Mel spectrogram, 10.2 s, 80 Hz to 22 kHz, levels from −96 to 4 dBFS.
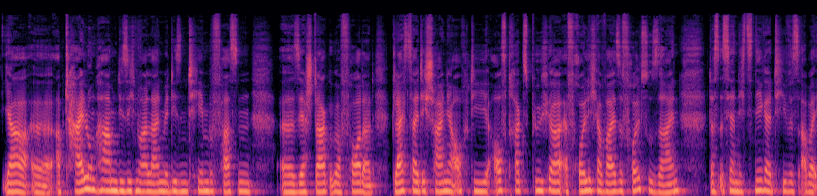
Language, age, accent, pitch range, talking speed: German, 40-59, German, 175-205 Hz, 190 wpm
